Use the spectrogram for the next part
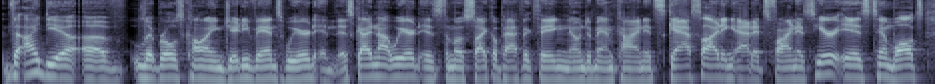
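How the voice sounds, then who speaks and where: A man hosting a political commentary show, sarcastic, mocking and energetic. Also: mid-range voice, moderate pace, hardly any pauses, clear, resonant tone. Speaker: host.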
